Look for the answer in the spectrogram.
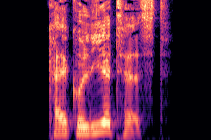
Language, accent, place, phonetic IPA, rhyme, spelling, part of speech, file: German, Germany, Berlin, [kalkuˈliːɐ̯təst], -iːɐ̯təst, kalkuliertest, verb, De-kalkuliertest.ogg
- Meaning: inflection of kalkulieren: 1. second-person singular preterite 2. second-person singular subjunctive II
